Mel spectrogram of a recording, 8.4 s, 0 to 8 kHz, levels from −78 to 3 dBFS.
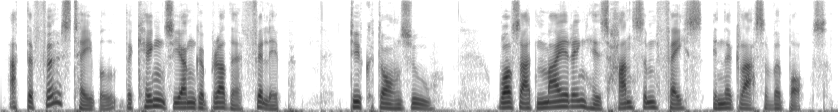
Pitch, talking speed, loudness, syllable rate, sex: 120 Hz, 155 wpm, -20 LUFS, 4.5 syllables/s, male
